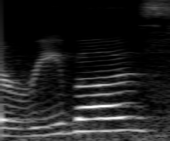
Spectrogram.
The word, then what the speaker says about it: Ribas: I always, you know, I've heard people say her last name with like an H. I don't know if like, I think in Brazil, right, they don't pronounce the R, they pronounce it as an H.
